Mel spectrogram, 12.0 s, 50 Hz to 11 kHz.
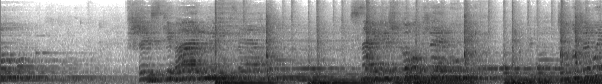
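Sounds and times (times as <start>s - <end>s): live pop band: 2.6s - 12.0s
drums and bass guitar: 4.3s - 12.0s.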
